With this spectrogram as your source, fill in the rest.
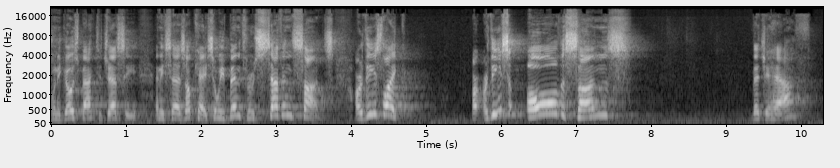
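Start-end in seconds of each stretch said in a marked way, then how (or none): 1.8-10.0 play-acted, fed-up, exasperated tone, at wits' end. Retelling a story, quoting one man speaking to another, acting out frustration. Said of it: "you can almost hear the frustration in Samuel's voice".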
